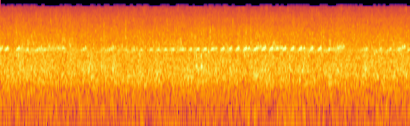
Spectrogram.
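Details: Stream-dwelling Kajika frog with a beautiful, bird-like voice: a sustained high trill of rapid pulses lasting about three seconds, then a fresh start, under the steady rush of water.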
